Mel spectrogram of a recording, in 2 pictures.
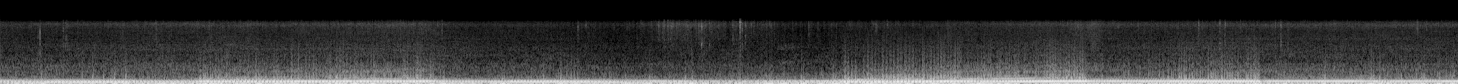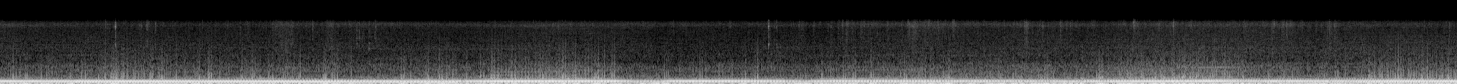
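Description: Subaru Impreza WRX STI's turbocharged flat-four engine droning steadily, heard from inside the cabin at driving speed. About five seconds in, the engine speed falls, then climbs back up over the next few seconds as the car accelerates.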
